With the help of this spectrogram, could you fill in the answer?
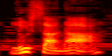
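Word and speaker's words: Lughnasadh: Bridget's Day, to bring in spring, Beltane to bring in summer, and something really complicated looking that is apparently pronounced Lusana to bring in autumn.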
